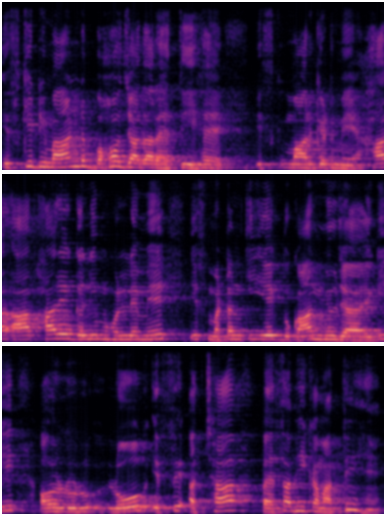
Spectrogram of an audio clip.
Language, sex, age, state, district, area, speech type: Hindi, male, 30-45, Uttar Pradesh, Hardoi, rural, spontaneous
